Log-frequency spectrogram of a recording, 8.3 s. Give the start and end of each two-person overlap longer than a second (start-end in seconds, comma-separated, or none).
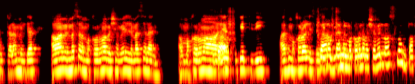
none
